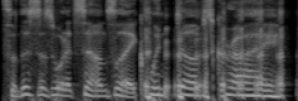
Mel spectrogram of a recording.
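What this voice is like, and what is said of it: Milhouse impression. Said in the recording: “It's my Milhouse impression.”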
